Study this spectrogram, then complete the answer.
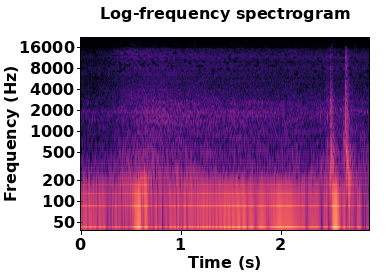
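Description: A 2013 Chevy Sonic's engine idles with a low hum, then gives two quick revs near the end.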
